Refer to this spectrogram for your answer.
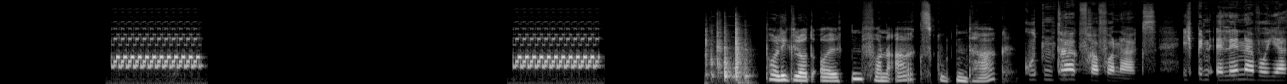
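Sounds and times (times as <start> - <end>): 
telephone ringing with a bright rapid electronic trill: 1.1 - 2.1, 5.2 - 6.0, 7.1 - 12.8
speech: 7.7 - 12.8.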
